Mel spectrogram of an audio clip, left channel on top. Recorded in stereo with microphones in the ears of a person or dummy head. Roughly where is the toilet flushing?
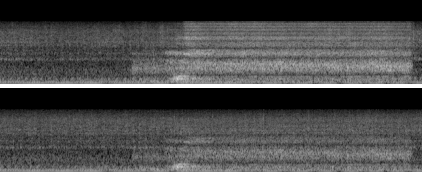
Left.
